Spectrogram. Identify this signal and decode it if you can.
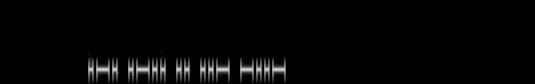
Morse code, heard as a keyed tone, about 29 wpm, 700 Hz. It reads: RLIUX
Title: Code Groups - 5 Letter:Numbers - 30wpm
